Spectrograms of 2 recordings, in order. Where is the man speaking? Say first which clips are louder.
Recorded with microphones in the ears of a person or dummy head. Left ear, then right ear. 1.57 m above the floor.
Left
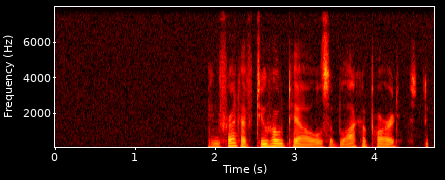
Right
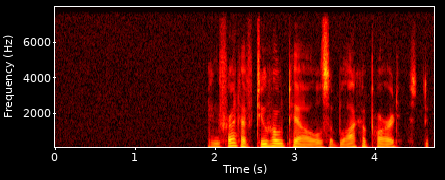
Right 2 dB; 10° right (ahead or behind).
